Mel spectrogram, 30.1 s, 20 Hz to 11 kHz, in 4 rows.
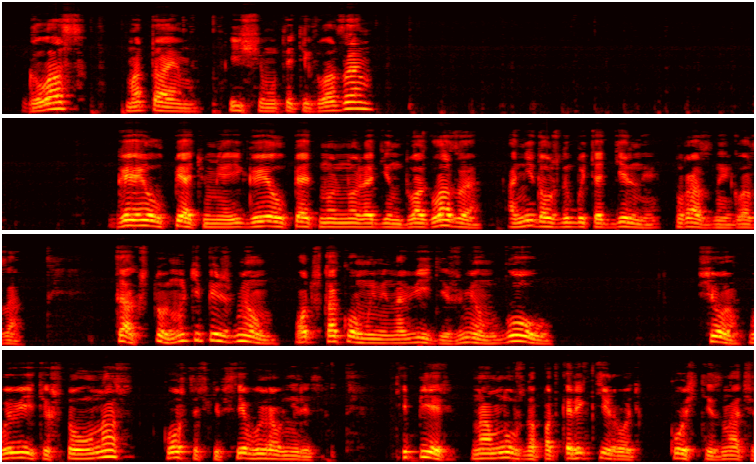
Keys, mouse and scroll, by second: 20.2 click, 24.4 KP_3, 26.0 shift+middle click, 27.8 shift+middle click.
